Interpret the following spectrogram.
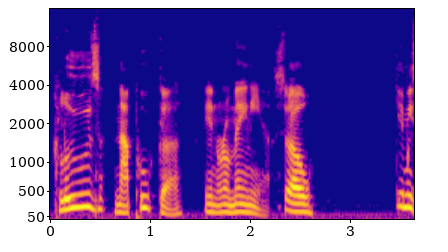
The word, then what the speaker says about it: Cluj-Napoca: Now, let's pause right there to say I think I nailed the pronunciations on this one. Not only did I say Hoia Baciu, but I also said Cluj-Napoca in Romania.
